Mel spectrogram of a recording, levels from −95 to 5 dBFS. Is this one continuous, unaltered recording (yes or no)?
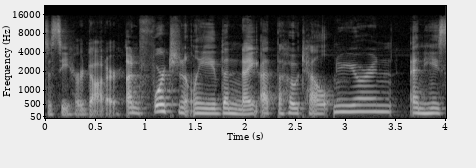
no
